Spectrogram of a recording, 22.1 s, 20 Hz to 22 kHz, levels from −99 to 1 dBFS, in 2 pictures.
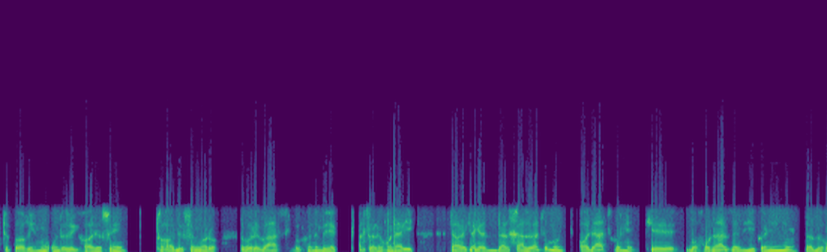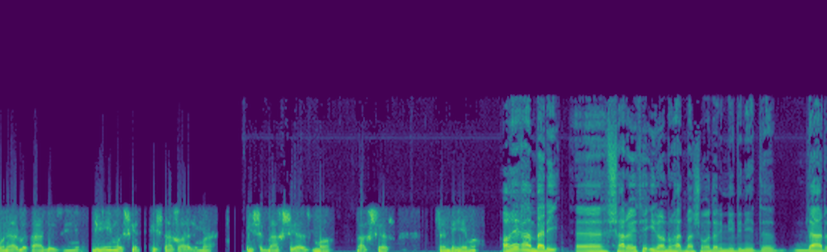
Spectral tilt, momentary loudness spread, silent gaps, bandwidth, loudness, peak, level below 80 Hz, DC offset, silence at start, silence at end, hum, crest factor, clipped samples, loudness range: -6.5 dB/octave; 8 LU; none; 13.5 kHz; -23 LUFS; -4 dBFS; -54 dBFS; under 0.1%; 0.05 s; 0 s; none; 20 dB; under 0.1%; 5 LU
